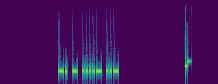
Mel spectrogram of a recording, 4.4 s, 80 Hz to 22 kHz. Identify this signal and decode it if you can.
Morse code, heard as a keyed tone, about 34 wpm, 700 Hz. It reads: NT4U
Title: USA Call Signs - 4 Characters - 3x Character Spacing - 35wpm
